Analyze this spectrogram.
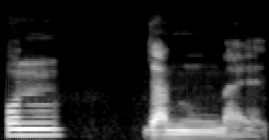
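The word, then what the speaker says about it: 혼잣말: 혼 잔말 요렇게 발음이 되죠.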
